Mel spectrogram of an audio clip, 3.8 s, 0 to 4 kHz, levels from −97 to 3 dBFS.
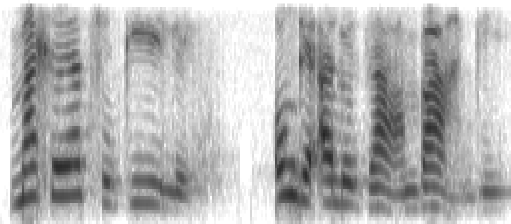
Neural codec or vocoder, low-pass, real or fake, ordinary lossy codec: none; 3.6 kHz; real; none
